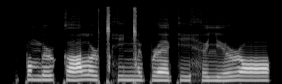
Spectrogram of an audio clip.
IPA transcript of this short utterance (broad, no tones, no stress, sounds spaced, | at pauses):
p ʌ m ø ɭ k ʌ lˠ ø ɭ ǀʰ i ŋ͡ǀ ʏ p ɭ ɛ k i h ʏ lʲ ø ɭ ɔ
